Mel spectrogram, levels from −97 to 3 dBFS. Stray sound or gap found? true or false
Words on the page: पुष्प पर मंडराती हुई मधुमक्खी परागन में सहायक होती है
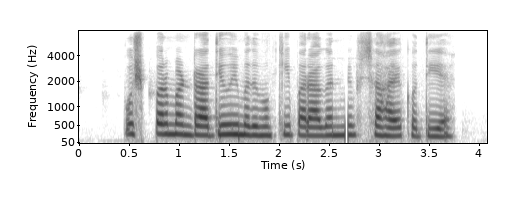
true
